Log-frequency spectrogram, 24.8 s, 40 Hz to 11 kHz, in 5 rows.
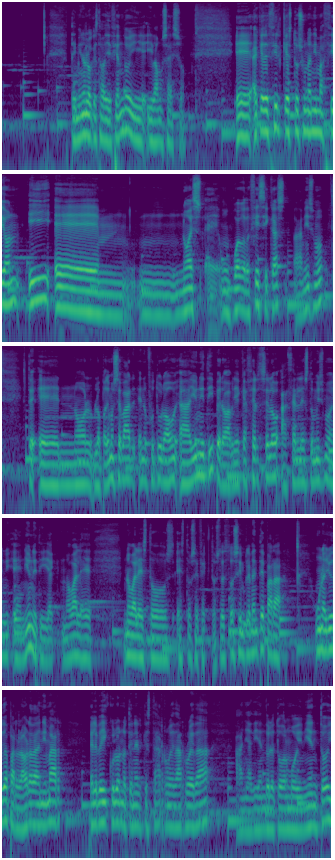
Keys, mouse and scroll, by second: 4.1-7.1 drag, 8.9-12.6 drag, 12.8-15.1 middle drag, 15.1-15.5 scroll up 2, 15.5-17.3 shift+middle drag, 17.3-20.3 drag, 20.3-24.8 middle drag.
